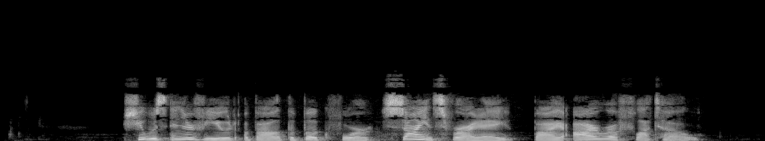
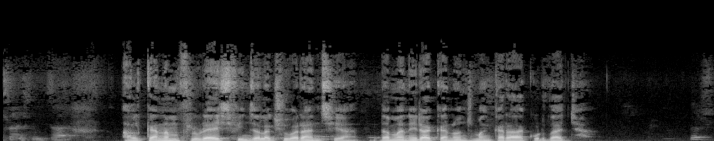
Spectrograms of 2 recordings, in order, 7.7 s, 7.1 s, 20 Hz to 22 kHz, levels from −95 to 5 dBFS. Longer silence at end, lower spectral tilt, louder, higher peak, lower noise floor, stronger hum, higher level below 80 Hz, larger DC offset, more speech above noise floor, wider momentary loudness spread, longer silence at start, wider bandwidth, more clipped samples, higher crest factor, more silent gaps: first, 0.65 s vs 0.15 s; second, -3 dB/octave vs -5.5 dB/octave; about the same, -20 LUFS vs -19 LUFS; about the same, -4 dBFS vs -2 dBFS; first, -82 dBFS vs -68 dBFS; neither; second, -72 dBFS vs -52 dBFS; neither; first, 61 dB vs 49 dB; about the same, 9 LU vs 9 LU; first, 1.25 s vs 0.55 s; second, 10 kHz vs 15 kHz; neither; about the same, 18 dB vs 18 dB; neither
